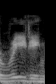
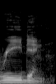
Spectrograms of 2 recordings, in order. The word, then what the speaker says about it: Reading: Nobody who lives there calls the town Reading. Reading is how it's spelled. And if you're running this through an AI, it's going to pronounce it that way.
